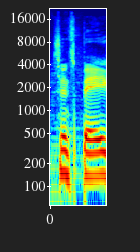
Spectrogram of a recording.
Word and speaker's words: Bee: So it's spelled, if you were to Romanize it, is B-E-E. But you would pronounce that Bay.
